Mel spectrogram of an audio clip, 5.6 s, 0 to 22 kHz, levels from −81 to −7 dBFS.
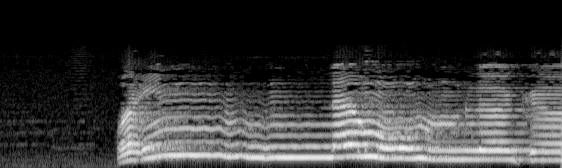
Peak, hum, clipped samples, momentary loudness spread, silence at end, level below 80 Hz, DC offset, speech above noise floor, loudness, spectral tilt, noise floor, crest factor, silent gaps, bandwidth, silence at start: -2 dBFS; none; under 0.1%; 7 LU; 0 s; -66 dBFS; under 0.1%; 39 dB; -17 LUFS; -4.5 dB/octave; -55 dBFS; 16 dB; none; 6.2 kHz; 1.2 s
